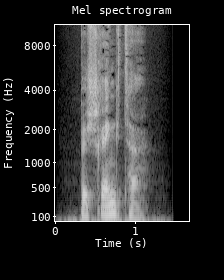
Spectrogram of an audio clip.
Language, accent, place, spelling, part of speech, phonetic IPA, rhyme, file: German, Germany, Berlin, beschränkter, adjective, [bəˈʃʁɛŋktɐ], -ɛŋktɐ, De-beschränkter.ogg
- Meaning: 1. comparative degree of beschränkt 2. inflection of beschränkt: strong/mixed nominative masculine singular 3. inflection of beschränkt: strong genitive/dative feminine singular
